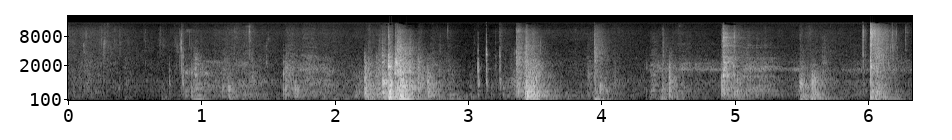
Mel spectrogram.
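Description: Handling noises from a heavy vacuum-packed slab of sirloin beef being taken out of a fridge and set down on a wooden chopping board: several separate knocks and clatters, the loudest about two and a half seconds in.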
